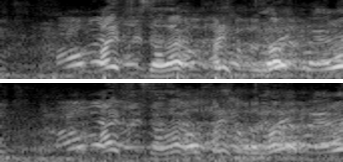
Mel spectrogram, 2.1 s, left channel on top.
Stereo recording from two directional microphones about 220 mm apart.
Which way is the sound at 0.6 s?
45° left (ahead or behind).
